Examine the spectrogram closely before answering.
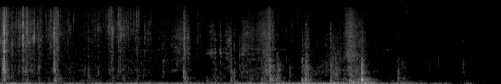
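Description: Plastic wrap crinkles and rustles between hands.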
